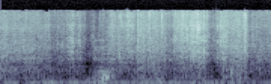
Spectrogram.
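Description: Crinkly rustling of aluminium foil around a flatbread roll with sausage and mash being eaten, a continuous run of sharp, papery crackles that swell and fade over a few seconds with no voices.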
